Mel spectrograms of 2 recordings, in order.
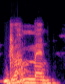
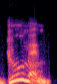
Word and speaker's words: Drewman: Then he told us, Drumman, my name is Drewman.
